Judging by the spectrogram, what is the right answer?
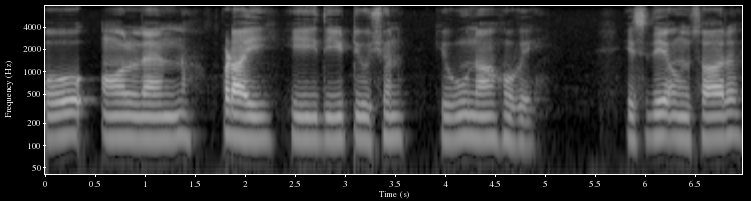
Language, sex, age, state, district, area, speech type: Punjabi, male, 30-45, Punjab, Fatehgarh Sahib, rural, spontaneous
